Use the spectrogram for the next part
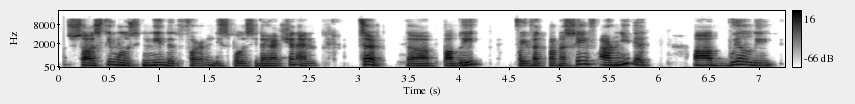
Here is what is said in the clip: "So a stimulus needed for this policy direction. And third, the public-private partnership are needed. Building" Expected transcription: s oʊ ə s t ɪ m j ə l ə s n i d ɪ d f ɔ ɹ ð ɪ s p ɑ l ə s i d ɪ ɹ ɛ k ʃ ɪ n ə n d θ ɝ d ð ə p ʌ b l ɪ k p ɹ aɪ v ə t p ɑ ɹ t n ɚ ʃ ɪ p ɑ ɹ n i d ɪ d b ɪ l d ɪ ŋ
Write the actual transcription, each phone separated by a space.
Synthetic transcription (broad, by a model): s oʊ ə s t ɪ m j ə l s n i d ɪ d f ɔ ɹ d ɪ s p ɑ l ə s i d ɪ ɹ ɛ k ʃ ɪ n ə n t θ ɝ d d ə p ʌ b l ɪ k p ɹ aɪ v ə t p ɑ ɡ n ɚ s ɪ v ɑ ɹ n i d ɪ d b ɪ l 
